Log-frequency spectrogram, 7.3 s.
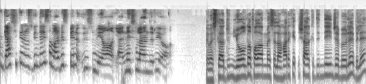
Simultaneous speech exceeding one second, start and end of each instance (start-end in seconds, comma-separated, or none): none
